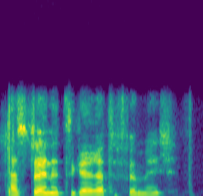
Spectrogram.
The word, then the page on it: Zigarette: German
